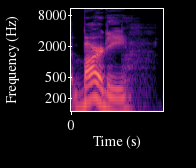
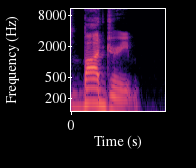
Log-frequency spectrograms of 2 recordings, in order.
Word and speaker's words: Badri: Jim heads out about 2 miles away to an apple orchard owned by a man named Bardi. Oh, I'm sorry, not Bardi. It's okay. It's spelled B-A-D-R-I. It's Bodri. Bodri.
